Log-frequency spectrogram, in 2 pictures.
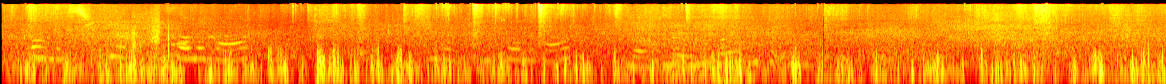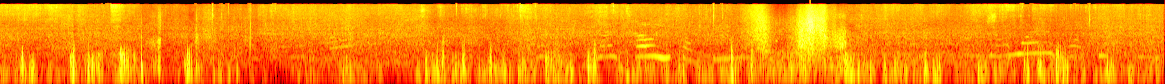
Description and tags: Mysounds gwaetoy sea and wind
Recordings made on a sound walk near Lake Geneva
nature, Switzerland, TCR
